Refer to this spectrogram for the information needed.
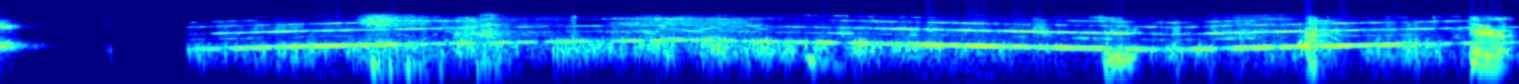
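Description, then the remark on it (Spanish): An ambulance siren wails steadily after a brief pause, its tone slowly rising then falling then climbing again, loud, over a bed of street noise and scattered bumps. “Tengo claro que a este chaval se le ha tirado la sirena.”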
